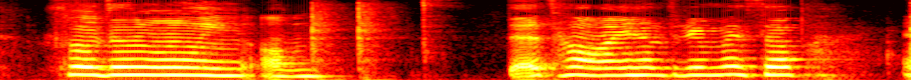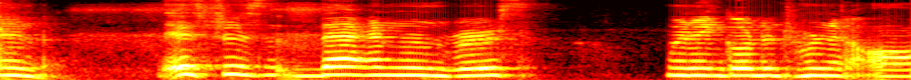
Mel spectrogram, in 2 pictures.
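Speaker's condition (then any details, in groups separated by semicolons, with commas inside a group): Cerebral palsy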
